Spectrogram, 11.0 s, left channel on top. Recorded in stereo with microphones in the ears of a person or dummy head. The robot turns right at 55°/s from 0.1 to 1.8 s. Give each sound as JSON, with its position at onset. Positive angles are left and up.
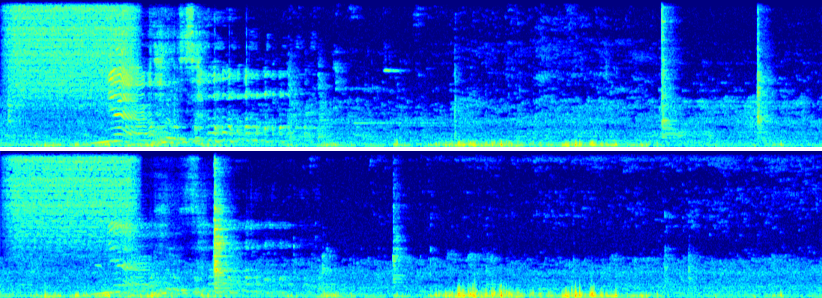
{"t": 1.2, "sound": "laughter", "azimuth_deg": 50, "distance_m": 2.5}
